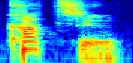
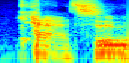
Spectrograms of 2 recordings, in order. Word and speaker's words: katsu: here in the islands we love eating chicken katsu but when visitors come can I have one chicken katat katsu you're like in the middle of eating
